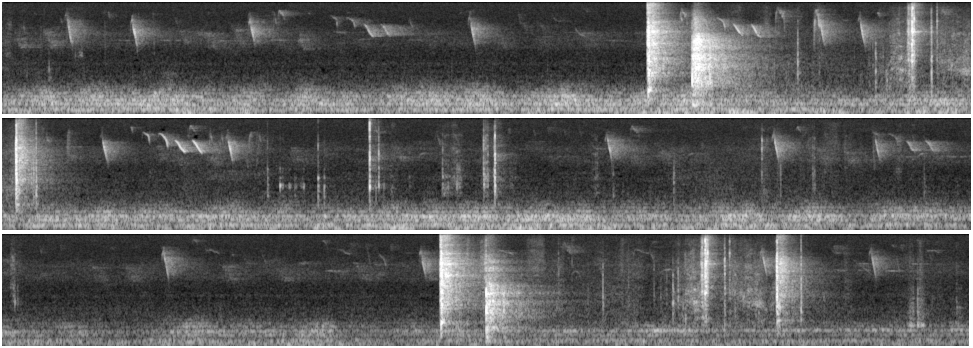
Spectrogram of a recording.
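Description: Two shots from an EK Archery Cobra RX Adder repeating crossbow loaded with steel bolts, one about a quarter of the way in and one near the end. Each is a sharp snap of the string followed about half a second later by the bolt striking the target. A few seconds after each shot come smaller clacks as the crossbow is worked for the next bolt, and songbirds chirp throughout.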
